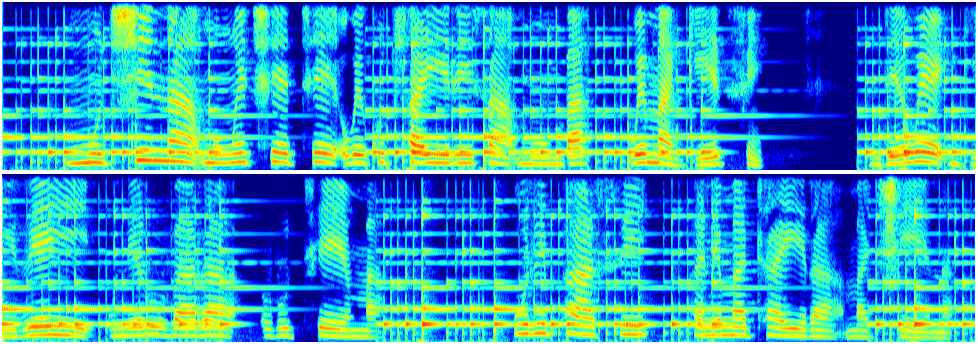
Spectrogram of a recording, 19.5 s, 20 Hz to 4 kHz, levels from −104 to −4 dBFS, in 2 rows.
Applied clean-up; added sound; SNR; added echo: none; Dishes, pots, and pans; 2 dB; none.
